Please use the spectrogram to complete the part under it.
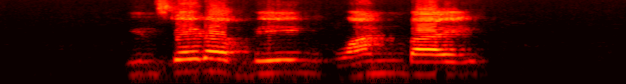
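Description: A man speaks calmly through an online call, as if lecturing.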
